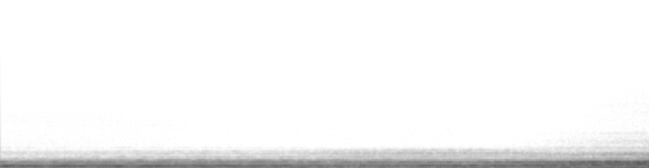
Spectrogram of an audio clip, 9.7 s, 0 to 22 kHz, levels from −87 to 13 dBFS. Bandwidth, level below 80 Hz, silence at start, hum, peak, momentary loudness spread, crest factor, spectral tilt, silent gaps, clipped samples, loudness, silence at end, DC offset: 2.8 kHz; -38 dBFS; 0 s; none; -10 dBFS; 7 LU; 14 dB; -11.5 dB/octave; none; under 0.1%; -26 LUFS; 0 s; under 0.1%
